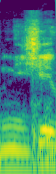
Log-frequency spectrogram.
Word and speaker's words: Niger: and Niger State, or Niger Republic, rather, not Niger State, Niger Republic. Sorry, this guy it may look like Niger, but it is pronounced Niger because it is French.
